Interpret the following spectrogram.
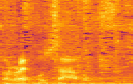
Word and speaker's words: Reposado: And then, of course, the three levels, Blanco, Reposado, I'll get it right, or Anejo. So, yeah, it's interesting to tell how different they are. In Spanish, you have to roll your R's, so it's like Reposado.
